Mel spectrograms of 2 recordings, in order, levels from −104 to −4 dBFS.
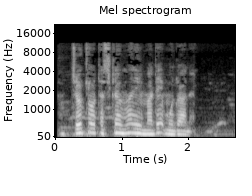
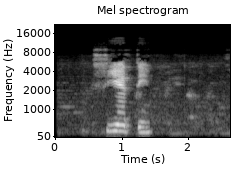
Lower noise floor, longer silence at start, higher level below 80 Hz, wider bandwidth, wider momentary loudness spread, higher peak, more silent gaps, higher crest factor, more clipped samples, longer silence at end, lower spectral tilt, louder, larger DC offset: second, -45 dBFS vs -59 dBFS; second, 0.05 s vs 0.6 s; first, -46 dBFS vs -78 dBFS; first, 11.5 kHz vs 9.4 kHz; second, 7 LU vs 21 LU; about the same, -2 dBFS vs -2 dBFS; neither; about the same, 18 dB vs 22 dB; neither; second, 0.2 s vs 1.2 s; first, -6.5 dB/octave vs -2.5 dB/octave; second, -21 LUFS vs -18 LUFS; neither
